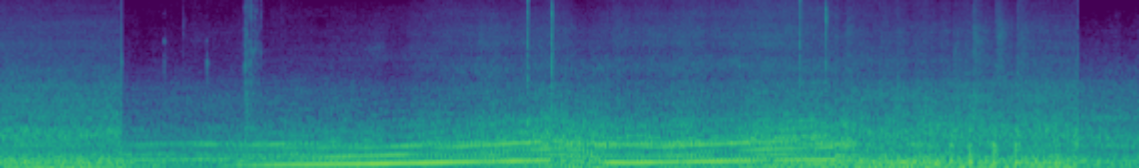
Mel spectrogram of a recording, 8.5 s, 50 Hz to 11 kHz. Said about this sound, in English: Can't beat the sound of B58.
